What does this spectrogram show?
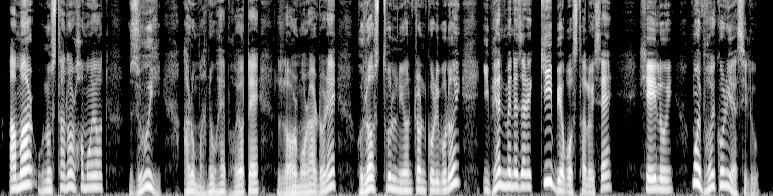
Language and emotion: Assamese, fearful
